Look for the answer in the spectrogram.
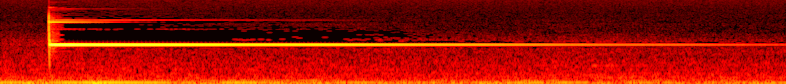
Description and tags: iPhone Text Sound
iPhone text/message sound no vibrate
cell, iphone, mobile, phone, text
